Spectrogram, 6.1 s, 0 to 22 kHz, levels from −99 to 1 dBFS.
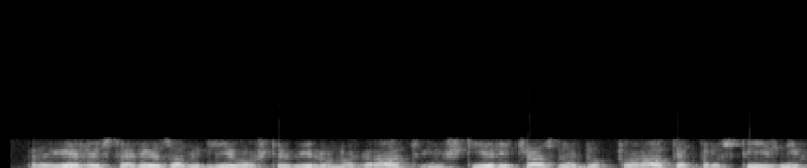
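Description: AMR narrowband mobile codec damage runs through the whole clip. The speech has been squeezed through a 2G/3G-style speech coder that keeps nothing above 4 kHz, so sibilants and breath detail are gone and the voice sounds boxed-in and telephone-thin. The codec rebuilds each short frame from a vocal-tract model excited by only a few pulses, and here the result is plainly buzzy and synthetic, which fits a low mode around 7.4 kbps.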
